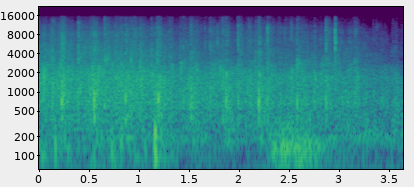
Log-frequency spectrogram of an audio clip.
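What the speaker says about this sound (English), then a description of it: "So give them a round of applause" Sustained applause from an audience at a legal breakout session, welcoming the panel of judges; dense, steady clapping with a few sharper claps standing out, fairly close and filling the whole stretch.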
